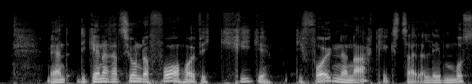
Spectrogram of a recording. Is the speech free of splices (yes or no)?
no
